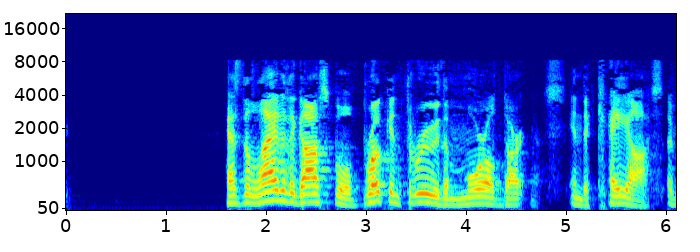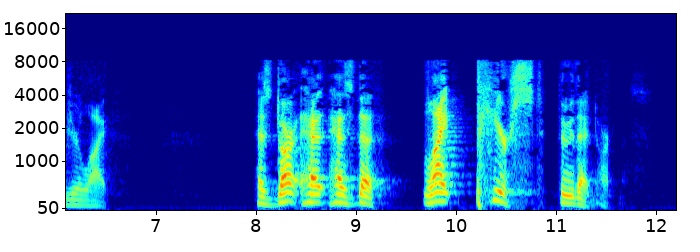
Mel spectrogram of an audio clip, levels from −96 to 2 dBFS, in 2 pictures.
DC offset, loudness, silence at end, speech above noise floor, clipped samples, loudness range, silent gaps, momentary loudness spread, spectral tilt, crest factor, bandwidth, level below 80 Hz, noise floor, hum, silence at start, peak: under 0.1%; -28 LUFS; 0.9 s; 60 dB; under 0.1%; 10 LU; none; 18 LU; -5 dB/octave; 24 dB; 8.8 kHz; -74 dBFS; -88 dBFS; none; 1.6 s; -6 dBFS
